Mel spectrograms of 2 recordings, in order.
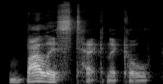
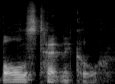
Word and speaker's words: Ballistechnical: wrong the whole game he's actually called ballis technical not balls technical oops uh and uh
